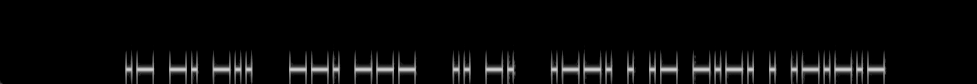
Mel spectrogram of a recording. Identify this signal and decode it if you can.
Morse code, heard as a keyed tone, about 22 wpm, 700 Hz. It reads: AND GO IN PEACE.
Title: Sentences from Top 1500 Words 22wpm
